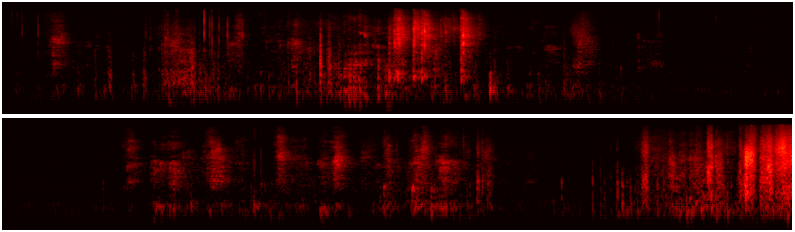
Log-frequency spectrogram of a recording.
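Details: Shih Tzus at play indoors in a small room, giving short bursts of yips, grunts and playful growls in clusters, with a quiet lull midway and a louder flurry at the end.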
